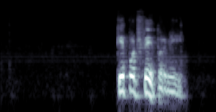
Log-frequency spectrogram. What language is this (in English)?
Catalan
